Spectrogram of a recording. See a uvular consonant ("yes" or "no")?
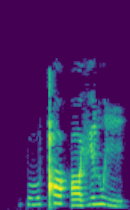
no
